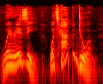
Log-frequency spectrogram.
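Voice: mid-range voice, huge pitch swings, normal speed, vocal fry, mellow, slightly rough, voice pushed up, full character voice. A narrator voicing an earnest, practical young boy magician in a children's audiobook. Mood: eager questioning.

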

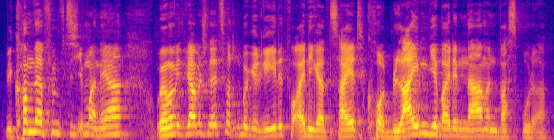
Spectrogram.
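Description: A man's voice: a little high, rapid-fire, bright, forceful tone. A young man hosting a podcast, joking and teasing his co-host in casual chat.

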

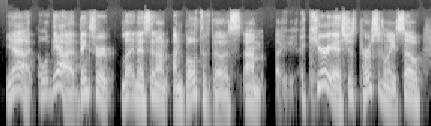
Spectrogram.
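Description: A man's voice: a little high, sing-song, moderate pace, husky, no echo, studio quality. A man hosting a preaching podcast, reading a plain and direct event announcement and then interviewing a guest, with frequent fillers. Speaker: podcast host.

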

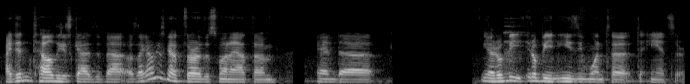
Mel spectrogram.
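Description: A man's voice: medium pitch, animated, quick pace. Giggly rambling male podcast host. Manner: giggly, rambling, often restarts with laughter. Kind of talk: casual chat.

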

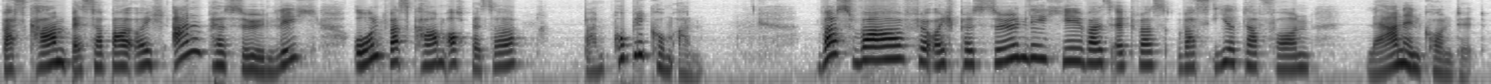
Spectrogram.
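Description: Woman, middle-aged, first language English, unhurried and fairly high-pitched, an earnest language teacher talking through a podcast lesson. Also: big pitch swings. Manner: earnest, explanatory, asks listeners many questions.

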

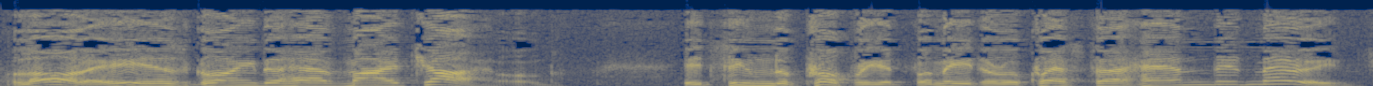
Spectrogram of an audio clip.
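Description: An actor playing a smug, suave, scheming fortune hunter in an old-time radio drama, with theatrical, taunting delivery. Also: male voice, high voice, sing-song, measured pace, breathy edge, faint music behind, exaggerated voice. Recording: muffled old radio recording.

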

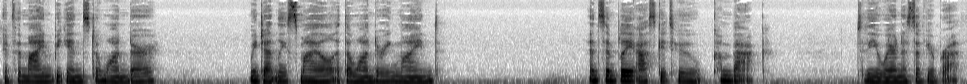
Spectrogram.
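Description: Low-pitched woman guiding a gentle meditation. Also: flat delivery. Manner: gentle, soothing, unhurried instruction. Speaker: meditation teacher and host. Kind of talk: guided meditation.

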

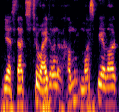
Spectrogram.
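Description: A man, recalling things in an interview in a halting way and often correcting himself. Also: mid-range voice, steady tone, a little mellow, slightly rough. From India, with childhood years in China and the US. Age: 70s. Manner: halting, self-correcting recollection. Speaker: interview guest, activist and former journalist. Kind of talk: reflective interview conversation.

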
